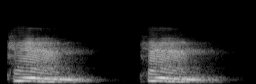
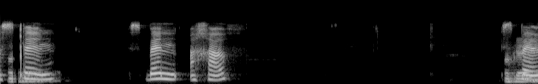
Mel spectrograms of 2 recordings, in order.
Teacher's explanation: Yeah, you can feel a puff of air. That's when the p occurs at the beginning and is followed by a vowel.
